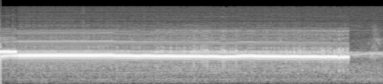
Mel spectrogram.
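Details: Tiny, loud, melodious frogs sing in a park pond; one gives a long, steady, high trill that holds one pitch for over four seconds, then stops.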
